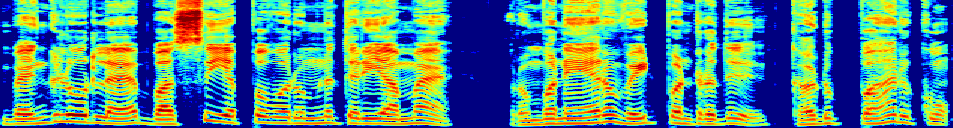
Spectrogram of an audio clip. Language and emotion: Tamil, sad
